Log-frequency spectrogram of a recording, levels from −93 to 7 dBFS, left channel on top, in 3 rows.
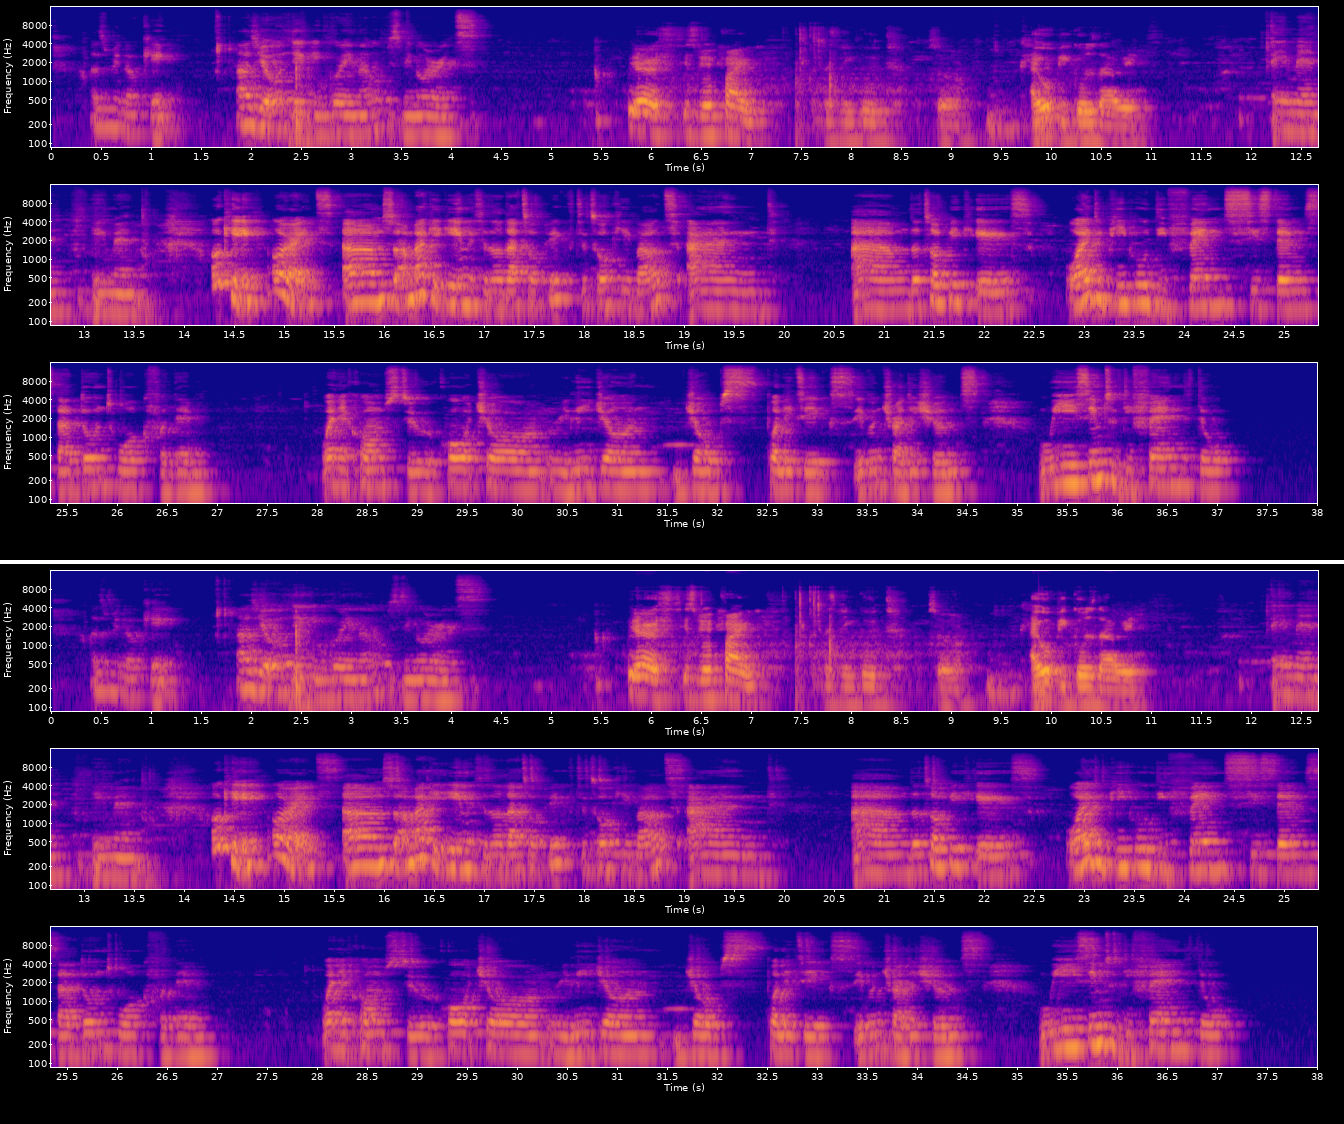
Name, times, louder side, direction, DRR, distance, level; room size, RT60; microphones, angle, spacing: voice 1, 0.4-1.2 1.8-4.2 9.3-9.9 12.0-19.9 20.7-22.5 22.8-26.9 28.0-37.0, left 2 dB, 40° left, 6.9 m, -29 dB
voice 2, 5.8-8.5 8.8-9.1 9.8-10.9, right 1 dB, 75° right, 1.2 m, -25 dB
23.0 x 21.0 x 2.2 m
head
